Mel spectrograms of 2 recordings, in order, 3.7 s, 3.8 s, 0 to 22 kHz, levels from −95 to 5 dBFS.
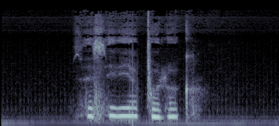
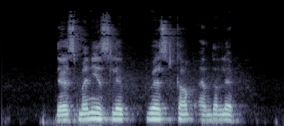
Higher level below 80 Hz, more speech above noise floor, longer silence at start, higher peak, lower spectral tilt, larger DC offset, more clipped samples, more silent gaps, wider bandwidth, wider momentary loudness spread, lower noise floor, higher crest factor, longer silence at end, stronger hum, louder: about the same, -56 dBFS vs -58 dBFS; second, 35 dB vs 48 dB; first, 1 s vs 0.55 s; second, -8 dBFS vs -4 dBFS; second, -4.5 dB/octave vs -7 dB/octave; neither; neither; neither; first, 16.5 kHz vs 12.5 kHz; first, 12 LU vs 8 LU; second, -60 dBFS vs -68 dBFS; about the same, 20 dB vs 18 dB; first, 1.05 s vs 0.6 s; first, 50 Hz at -45 dBFS vs none; second, -26 LUFS vs -21 LUFS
